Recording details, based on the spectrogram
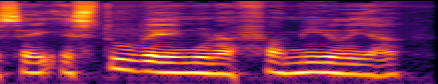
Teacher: when you're speaking faster and you're just not isolating the word, the tendency to be a unvoiced bilabial fricative may be greater. So instead of just saying familia, if you were to say familia, there you've got una familia and it's surrounded by other vowels and consonants.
